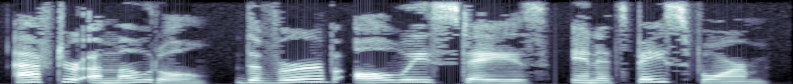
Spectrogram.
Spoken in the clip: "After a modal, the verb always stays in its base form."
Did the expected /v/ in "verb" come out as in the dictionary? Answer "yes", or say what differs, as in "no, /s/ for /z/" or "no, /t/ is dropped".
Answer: yes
